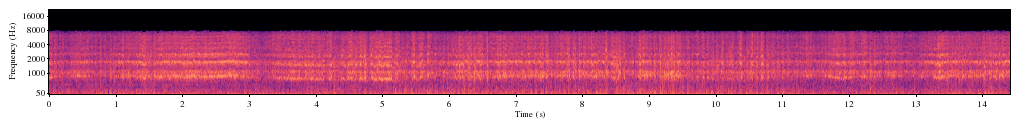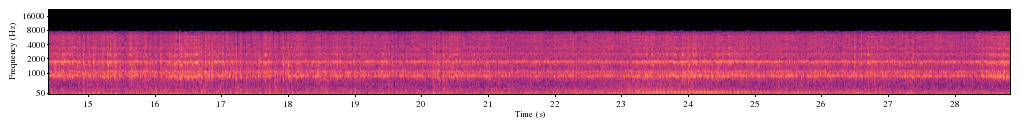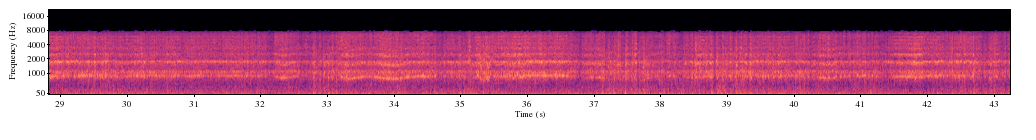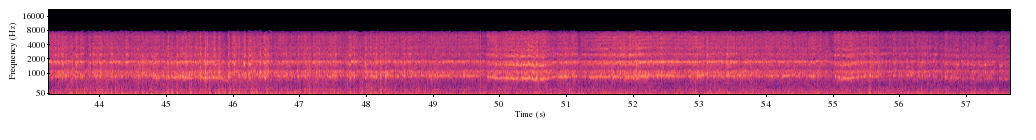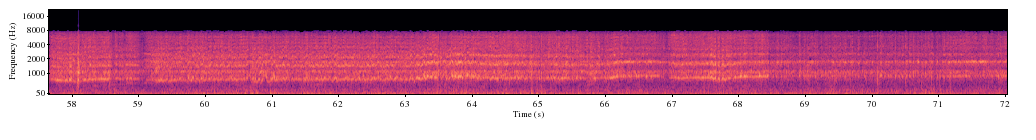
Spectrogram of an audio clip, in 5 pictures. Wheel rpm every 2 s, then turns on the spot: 220, 210, 220, 230, 230, 220, 230, 230, 230, 230, 230, 230, 230, 230, 230, 230, 230, 220, 220, 230, 230, 230, 230, 230, 230, 220, 230, 230, 210, 180, 160, 180, 200, 220, 230, 230.
none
